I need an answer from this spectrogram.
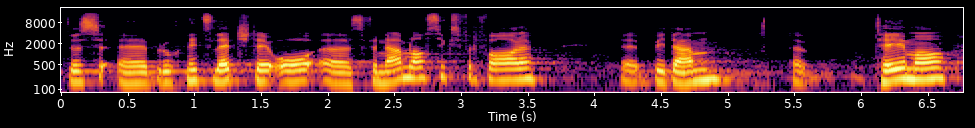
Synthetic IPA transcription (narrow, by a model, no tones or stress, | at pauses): d̥ɑsɛbɾuːχtnɪtt͡slɛstəʔoɛsfɛɾnæːmlɑsɪksfɛɾfɑːɾə | b̥ɪdɛm | tʰeːmɑː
